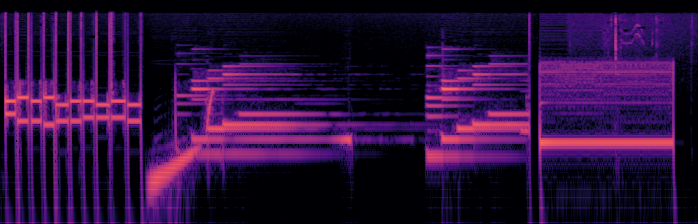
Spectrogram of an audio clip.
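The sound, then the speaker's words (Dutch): Telephone dialing tones of an outgoing call: a rapid run of short alternating beeps, then a rising electronic sweep and sustained chiming tones, ending in a loud steady buzzing tone. No voices. “We bellen met diensthoofd Marjolein Smit.”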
